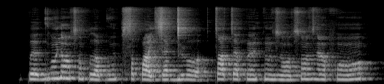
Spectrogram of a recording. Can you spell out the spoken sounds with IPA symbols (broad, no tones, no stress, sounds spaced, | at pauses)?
p œ ɡ w ɔ̃ ɾʲ ɔ̃ sˤ œ̃ p l ɔ p ðˤ œ̃ p sˤ a p ɑ lʲ z ɑ ɡ d ɹ ɔ | tˤ œ t a p œ̃ t õ z õ sˤ õ z ɑ̃ f ɔ̃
